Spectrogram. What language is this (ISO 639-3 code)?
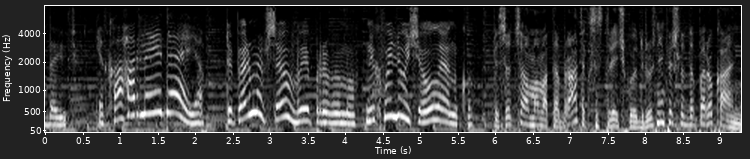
ukr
